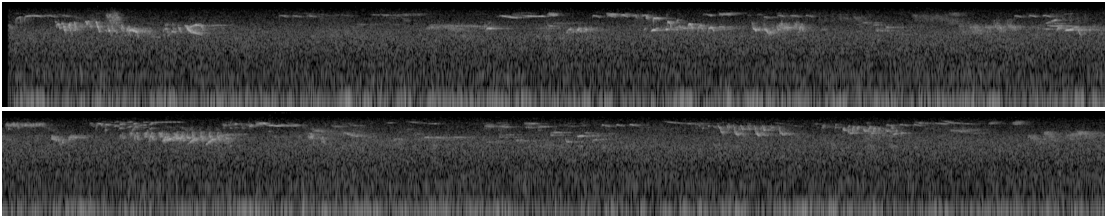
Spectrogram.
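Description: Small songbirds chirping and twittering in quick high calls, with a steady faint hiss underneath.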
